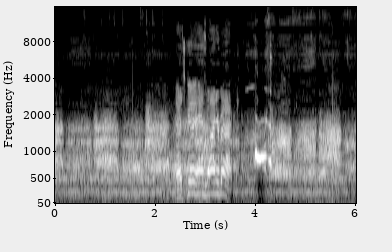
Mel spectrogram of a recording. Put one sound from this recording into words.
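A dog barks and whines excitedly close by.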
